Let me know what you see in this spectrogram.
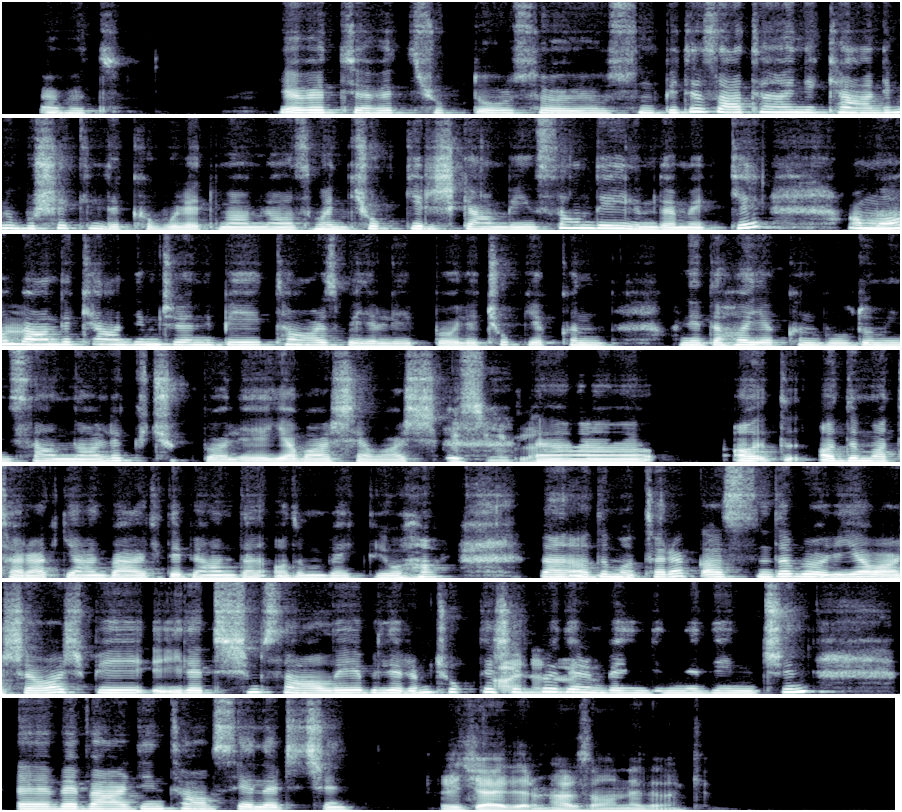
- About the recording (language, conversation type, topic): Turkish, advice, Grup etkinliklerinde yalnız hissettiğimde ne yapabilirim?
- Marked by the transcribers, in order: giggle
